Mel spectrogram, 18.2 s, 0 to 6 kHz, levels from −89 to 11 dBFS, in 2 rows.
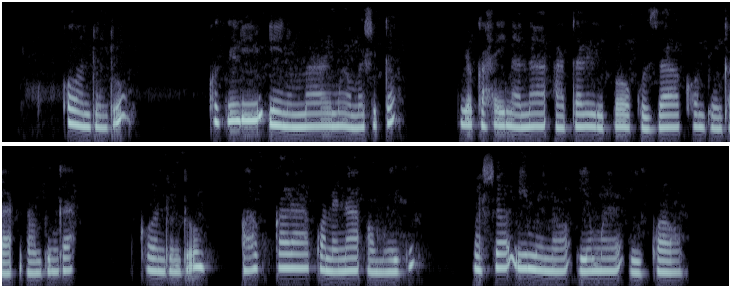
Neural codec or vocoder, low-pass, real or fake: none; 5.4 kHz; real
